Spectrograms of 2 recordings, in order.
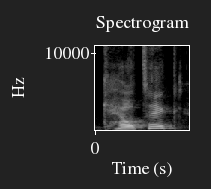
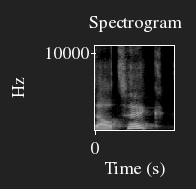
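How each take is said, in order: First: The word begins with a hard K sound. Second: The word begins with a soft S sound. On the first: This is the way English has gone back to. "closer to like the Greek origins" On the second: This is the older way the word was said. "which was like an S"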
